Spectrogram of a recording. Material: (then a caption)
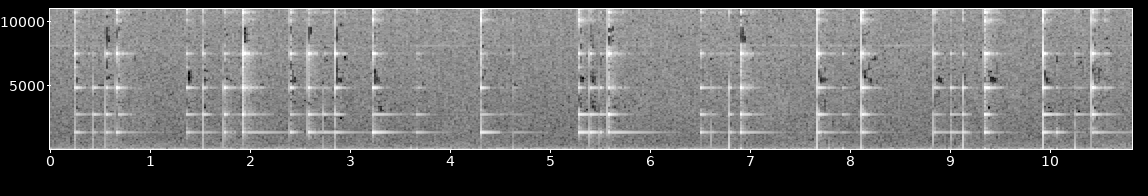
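Glass. Long nails tap and scratch an empty clear glass goblet with a short stem, giving a quiet, irregular series of quick, sharp clinks in small clusters. Each tap rings briefly with a clear mid-pitched tone and bright, high overtones, over a soft, faint low background.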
